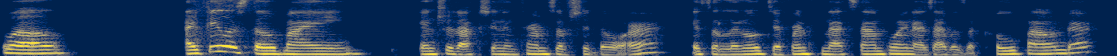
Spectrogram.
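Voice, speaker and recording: A woman from the Bahamas, answering interview questions in a measured, thoughtful way and laughing easily. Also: sits low, lively intonation, darkish tone. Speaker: guest entrepreneur. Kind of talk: conversational interview.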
